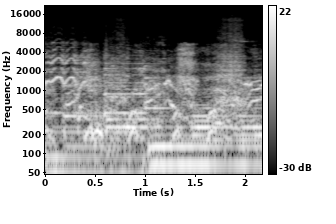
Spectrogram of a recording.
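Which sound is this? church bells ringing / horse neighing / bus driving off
horse neighing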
